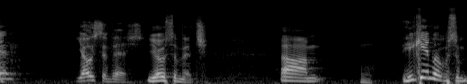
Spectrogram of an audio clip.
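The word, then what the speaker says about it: Iosivas: I'm not even going to try to pronounce his name, but he was... Yosevich. How do you say it? Yosevich.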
